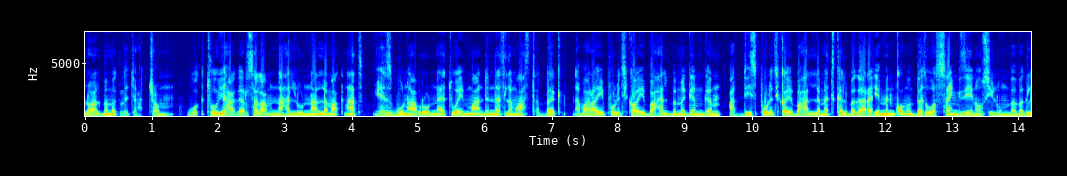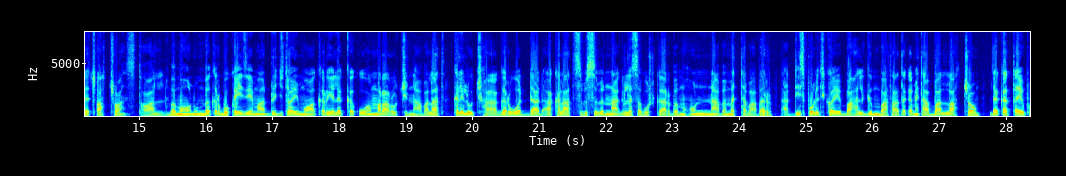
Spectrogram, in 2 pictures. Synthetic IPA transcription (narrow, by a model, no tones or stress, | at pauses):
əwalbəməkʼlə̰t͡ʃʼa̰t͡ʃːɛwm | wɔkʼt̪ʰujɛhaɡəɾsəlamɨnːaɦɨlːunːaləmakʼnat̪jɛ̰hɨzbunaβɾo̞nːət̪wɔjɪmːand̪ɨnːət̪ləmast̪ʼəbːəkʼnə̰βaɾawipʰo̞lət̪ʰi̥kʰawibaɦɨlbəməɡəmɡəmʔad̪ːispʰo̞lət̪ʰi̥kʰawibahɨlːəmət̪kʰəlbəɡaɾajɛmːɨnkʼo̞mɨbːət̪wɔsaɲɡize̞nəwsilumbəməɡlət͡ʃʼat͡ʃːɛwansɨ̥t̪ʰə̰wa̰lbəməɦo̞numbəkʼɨɾbokʰəize̞mad̪ɨɾɨd͡ʒːɪt̪ʰawiməwakʼɨɾjɛləkʼːəkʼuamːəɾaɾo̞t͡ʃːɪnːaa̰βalat̪kʰəle̞lo̞t͡ʃːha̰ɡəɾwɔd̪ad̪a̰kʰəlat̪sɨβsɨβɨnːaɡɨlːəsəβo̞t͡ʃːɡaɾbəməɦo̞nɨnːabəmət̪ʰːəβa̰bəɾdʔa̰d̪ːispʰo̞lət̪ʰi̥kʰawibaɦɨlɡɨmbat̪ʰat̪ʼəkʼəme̞t̪ʰabalːat͡ʃːɛwd̪əkʼət̪ʼːaju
